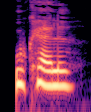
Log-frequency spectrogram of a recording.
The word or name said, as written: ukaldet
